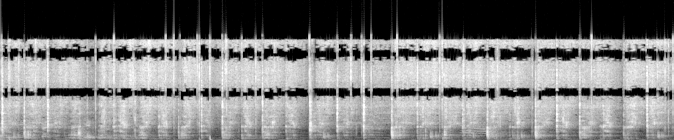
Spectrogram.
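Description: A wooden spatula stirring spice seeds as they dry-roast in an aluminium pan: continuous scraping with many small sharp clicks as the seeds shift against the pan.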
